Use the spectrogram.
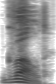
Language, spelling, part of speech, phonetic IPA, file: Russian, гвалт, noun, [ɡvaɫt], Ru-гвалт.ogg
- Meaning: din, row, rumpus, hubbub, racket (loud noise, commotion)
